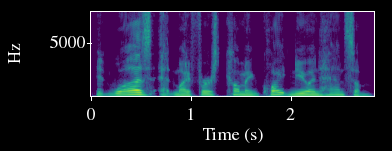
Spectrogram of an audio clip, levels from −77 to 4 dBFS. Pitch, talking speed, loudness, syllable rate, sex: 145 Hz, 210 wpm, -20 LUFS, 5.2 syllables/s, male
